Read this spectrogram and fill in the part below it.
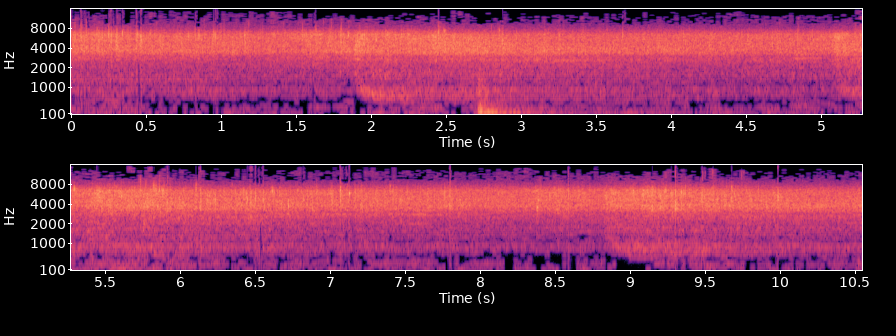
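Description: Gulgule batter frying in hot oil over a low flame, a loud, steady sizzle with bubbling crackle running throughout, close by and alone.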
